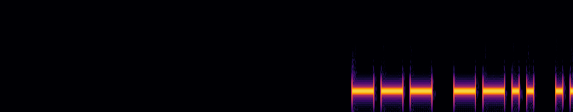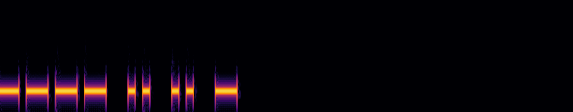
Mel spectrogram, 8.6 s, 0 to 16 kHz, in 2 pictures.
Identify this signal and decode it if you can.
Morse code, heard as a keyed tone, about 21 wpm, 700 Hz. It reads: OZ1IIT
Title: DXCC-100 Call Signs - 6 Characters - Repeated 3x - 22wpm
